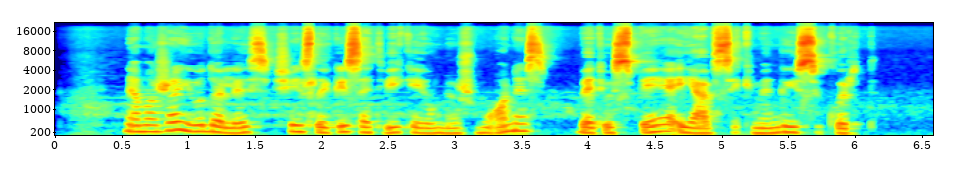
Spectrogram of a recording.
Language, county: Lithuanian, Panevėžys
